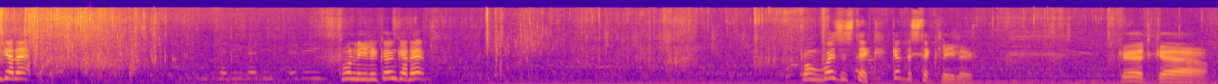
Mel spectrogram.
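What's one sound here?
A dog splashes as it swims through shallow water.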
